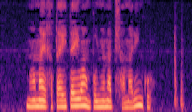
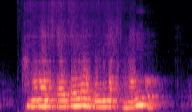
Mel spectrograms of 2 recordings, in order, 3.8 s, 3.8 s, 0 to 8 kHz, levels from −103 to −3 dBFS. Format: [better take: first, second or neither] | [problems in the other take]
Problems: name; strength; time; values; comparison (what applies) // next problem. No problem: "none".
first | noise reduction (neural separator model SepFormer DNS4)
